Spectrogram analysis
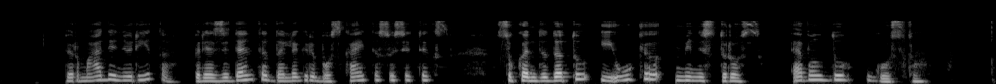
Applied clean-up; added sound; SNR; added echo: none; none; none; none.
